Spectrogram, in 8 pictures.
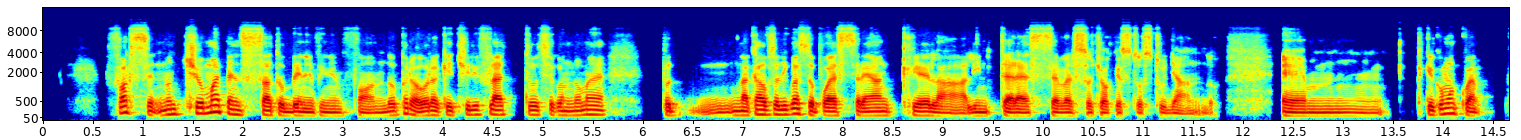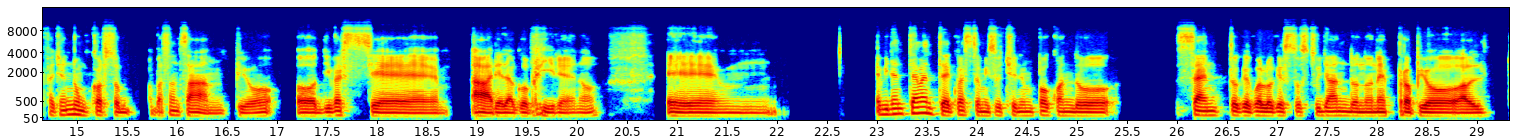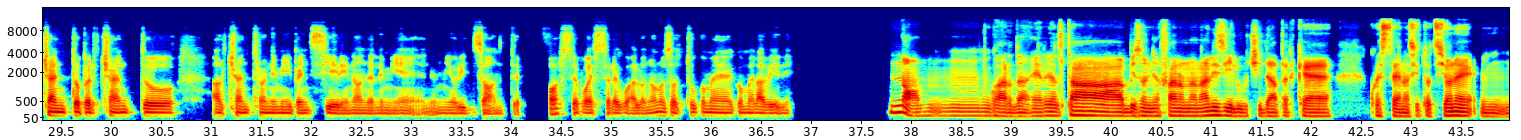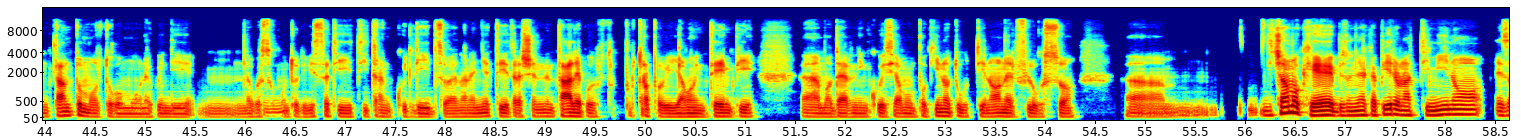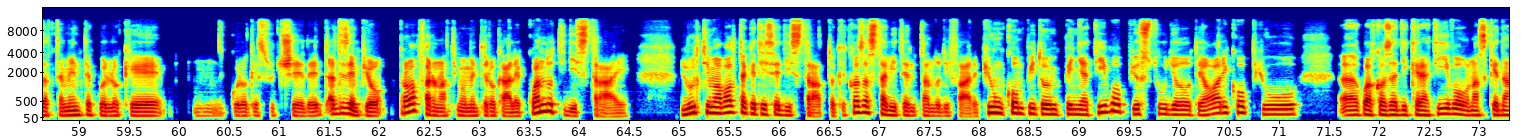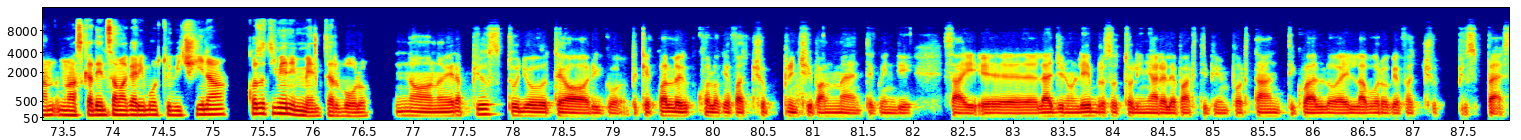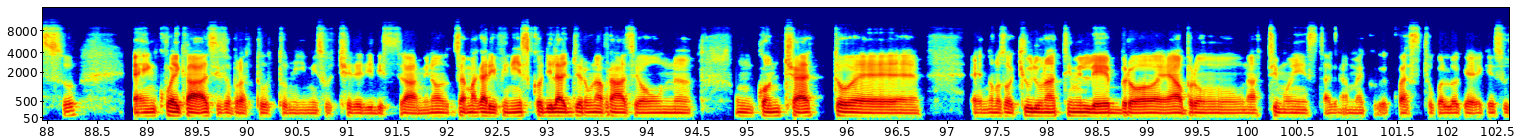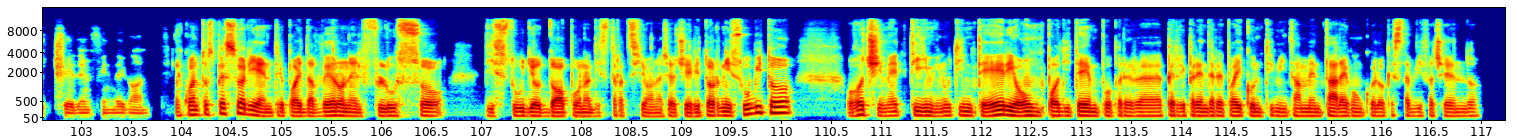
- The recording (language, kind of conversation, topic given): Italian, advice, In che modo le distrazioni digitali stanno ostacolando il tuo lavoro o il tuo studio?
- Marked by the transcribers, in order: other background noise; "perché" said as "peché"; laughing while speaking: "coprire"; "proprio" said as "propio"; tsk; "perché" said as "peché"; "cioè" said as "soè"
